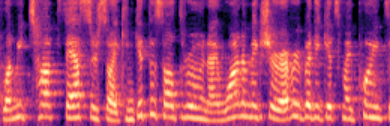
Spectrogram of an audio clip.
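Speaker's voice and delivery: fast, hurried mock inner voice; rushed speaker. Speaker mimicking a presenter running out of time, fast hurried mock. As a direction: rattle it off like you're out of time. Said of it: "you speed up".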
